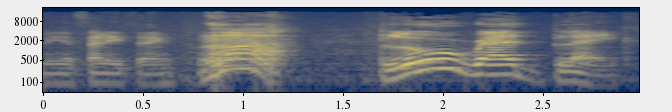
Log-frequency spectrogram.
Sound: Luigi groans

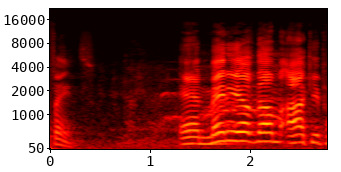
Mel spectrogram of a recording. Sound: laughter

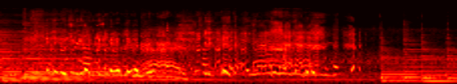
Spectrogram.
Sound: all giggle

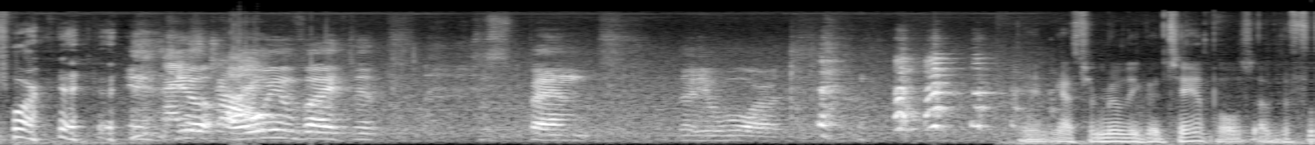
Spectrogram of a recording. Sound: woman laughs off-screen

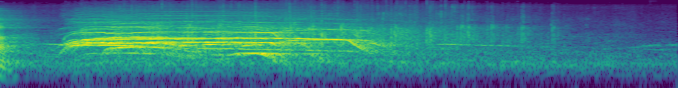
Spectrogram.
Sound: audience hollers and applauds

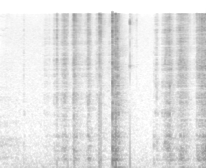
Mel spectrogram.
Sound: scratching noises

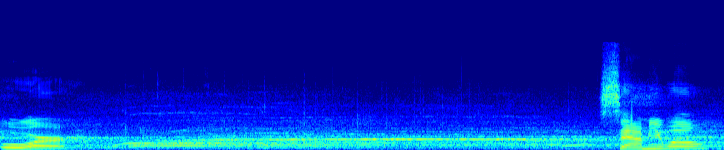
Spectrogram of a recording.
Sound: graduates cheer; audience applauds

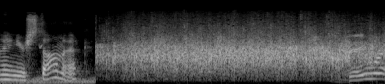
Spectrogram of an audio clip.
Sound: applause

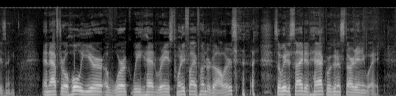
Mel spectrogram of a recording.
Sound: laughing

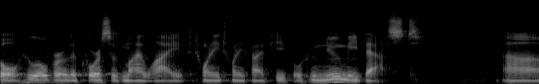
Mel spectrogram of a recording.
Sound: none

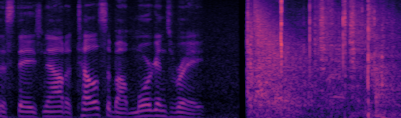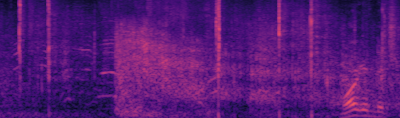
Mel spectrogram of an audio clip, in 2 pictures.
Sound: canon shots

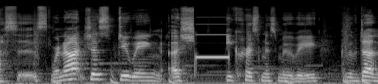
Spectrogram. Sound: beep

